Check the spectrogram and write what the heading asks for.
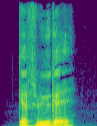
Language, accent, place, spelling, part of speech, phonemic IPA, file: German, Germany, Berlin, Geflügel, noun, /ɡəˈflyːɡəl/, De-Geflügel.ogg
- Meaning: 1. poultry (meat from birds) 2. poultry (birds raised for their meat)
